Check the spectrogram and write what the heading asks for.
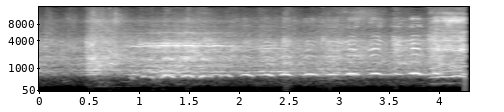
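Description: A person talking in a fairly high-pitched voice, with rapid rises and falls in pitch.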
